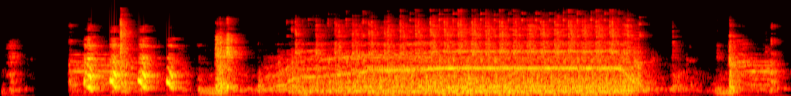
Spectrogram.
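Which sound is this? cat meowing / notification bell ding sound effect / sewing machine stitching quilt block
sewing machine stitching quilt block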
